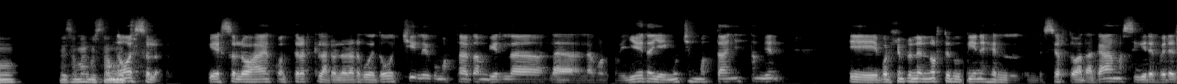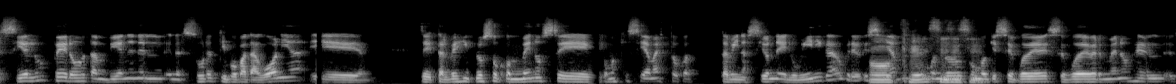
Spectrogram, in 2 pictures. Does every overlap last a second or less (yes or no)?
no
